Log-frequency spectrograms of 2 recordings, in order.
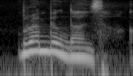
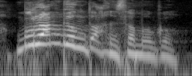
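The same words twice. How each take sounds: First: 한 kept light, the whole line softer; quiet aside, "안 사 먹어" trailing off; soft repeat. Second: 한 punched, the whole line louder; firm, loud "물 한 병도 안 사 먹어"; emphatic. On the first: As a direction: let "물 한 병도" drop to a murmur. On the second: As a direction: hit 한 hard to insist. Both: Shown as a demonstration.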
